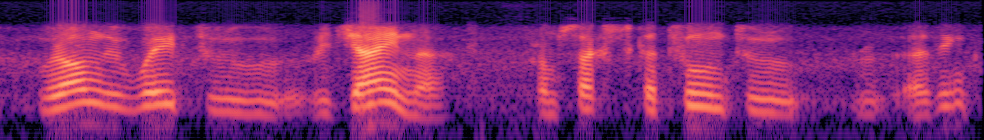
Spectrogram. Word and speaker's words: Regina: We're on the way to Regina from Sakatun to I think think it's pronounced It sounds like vagina, but we spelled Regina.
